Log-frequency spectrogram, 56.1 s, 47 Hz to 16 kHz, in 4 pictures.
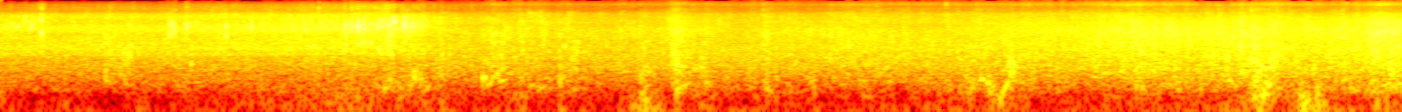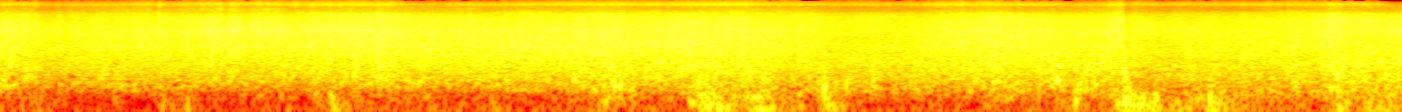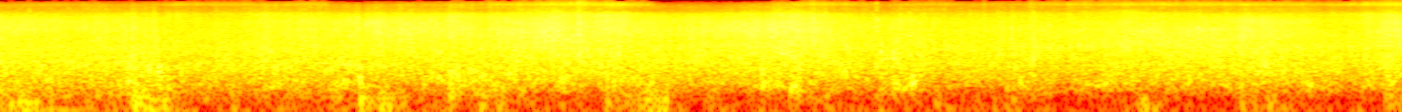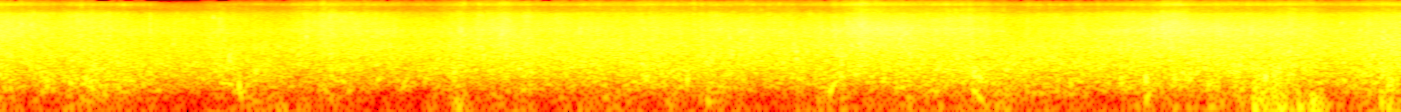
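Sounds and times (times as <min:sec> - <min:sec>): wind buffeting microphone: 0:12.4 - 0:14.6, 0:15.2 - 0:56.0.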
